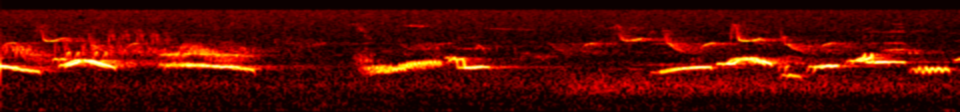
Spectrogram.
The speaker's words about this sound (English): I love the blackbird for its song. The blackbird has a reassuring and a very lyrical song. I also find it quite a homely sound. It kind of says, all is normal here, and it's a lovely day. It reminds me of sunshine and spring days warming up.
